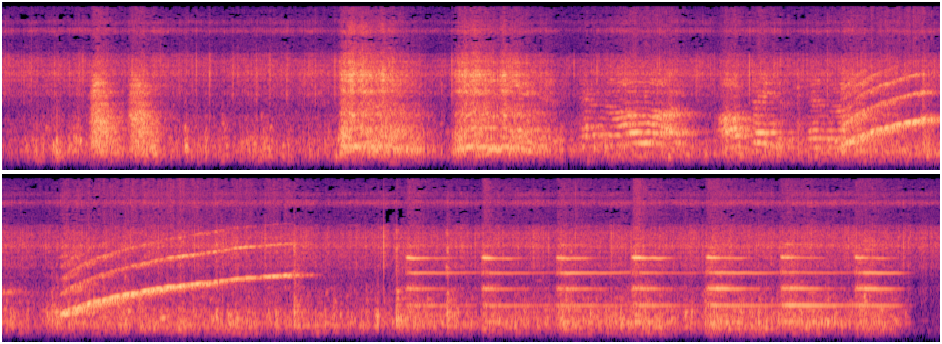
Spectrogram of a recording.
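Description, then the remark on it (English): Submarine alarms blare over a tinny public address system: rising whooping sweeps that speed up, then a steady pulsing electronic beep, after a muffled, distorted announcement voice at the start. “In the next example, you will hear a series of alarms and another announcement over the public address system.”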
